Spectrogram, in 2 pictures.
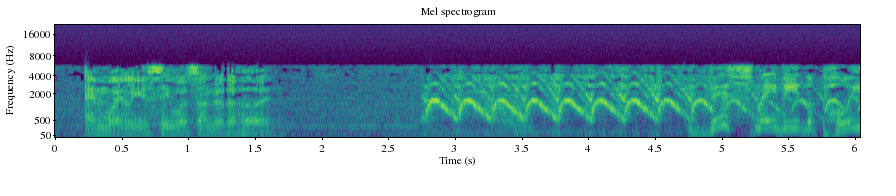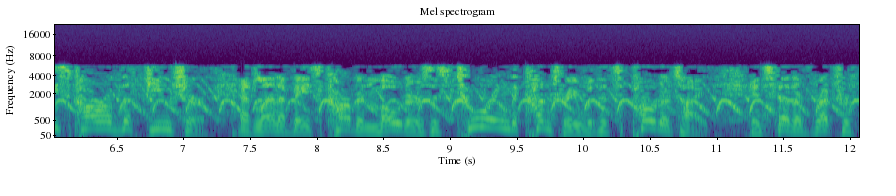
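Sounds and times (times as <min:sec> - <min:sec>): police siren yelping: 0:02.7 - 0:12.0.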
